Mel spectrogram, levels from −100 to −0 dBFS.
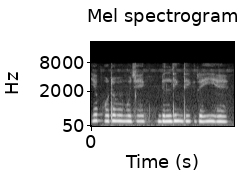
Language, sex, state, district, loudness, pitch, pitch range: Hindi, female, Arunachal Pradesh, Lower Dibang Valley, -14 LUFS, 260 Hz, 255-265 Hz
